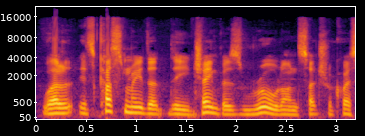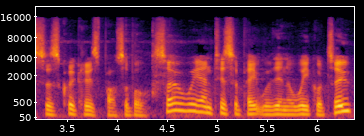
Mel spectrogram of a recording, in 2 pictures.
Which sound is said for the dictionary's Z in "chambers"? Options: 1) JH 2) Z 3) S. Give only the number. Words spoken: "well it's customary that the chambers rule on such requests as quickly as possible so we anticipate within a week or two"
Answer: 2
